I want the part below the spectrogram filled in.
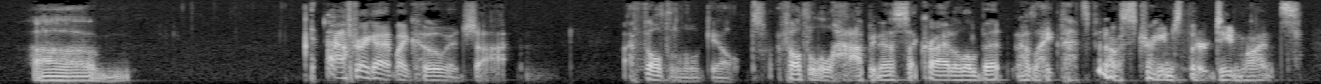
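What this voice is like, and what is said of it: Emotional, choked-up voice. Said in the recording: “You can hear me get emotional right now.”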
